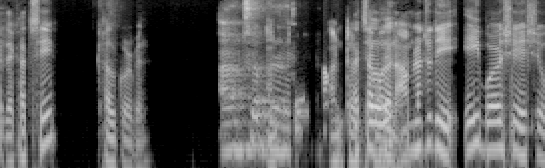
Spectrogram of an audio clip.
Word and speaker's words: entrepreneur: এন্টারপ্রেনিউর, প্রেনিউর, ইয়েস, এন্টারপ্রেনিউর, প্রেনিউর, not enter, আন্টার হবে, খেয়াল করেন। আমি এন্টারপ্রেনার আমি এটা ওই অক্সফোর্ড থেকে দেখাচ্ছি, খেয়াল করবেন। আচ্ছা বলেন, এন্টারপ্রেনার।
